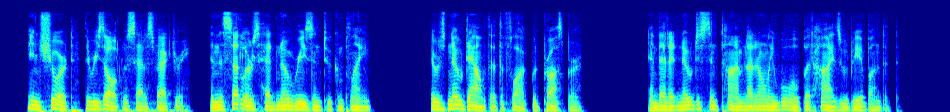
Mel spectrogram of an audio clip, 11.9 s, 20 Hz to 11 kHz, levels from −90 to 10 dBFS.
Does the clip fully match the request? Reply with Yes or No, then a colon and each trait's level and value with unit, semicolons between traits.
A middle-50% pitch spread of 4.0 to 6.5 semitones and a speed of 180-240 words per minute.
No: narrow, 2.4 semitones; average, 185 wpm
